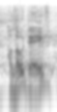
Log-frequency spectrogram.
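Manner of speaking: low, soft voice on the phone; caller's voice. Retold or imitated. Gala boss calls him by phone, low and soft. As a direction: imitate an unimpressed caller, low and measured. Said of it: "this voice says".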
